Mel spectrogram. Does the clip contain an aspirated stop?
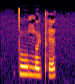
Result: yes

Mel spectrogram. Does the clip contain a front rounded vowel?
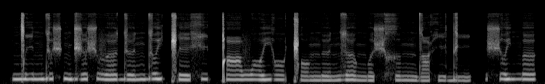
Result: yes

